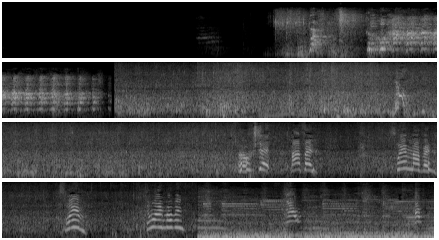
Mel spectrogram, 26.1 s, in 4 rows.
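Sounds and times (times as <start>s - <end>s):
shallow stream rushing: 8.2s - 22.5s.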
